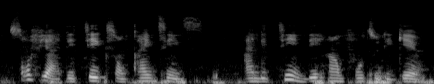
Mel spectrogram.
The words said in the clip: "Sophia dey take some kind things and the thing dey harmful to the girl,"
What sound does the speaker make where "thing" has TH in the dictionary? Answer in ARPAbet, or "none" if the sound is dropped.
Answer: T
